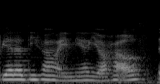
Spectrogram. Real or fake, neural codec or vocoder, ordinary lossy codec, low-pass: real; none; none; none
